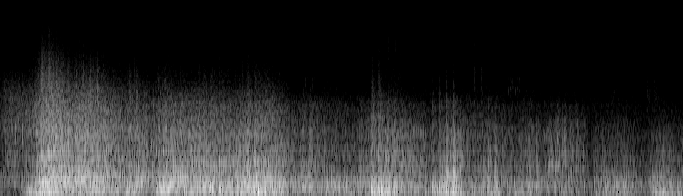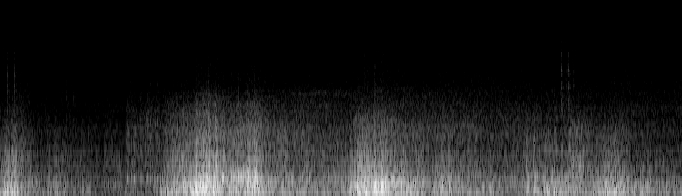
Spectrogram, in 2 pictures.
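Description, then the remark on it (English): Heavy rain pours in a steady, dense roar while deep rolls of thunder rumble underneath, swelling loudly twice near the end. No voices, just the storm. “When it rains heavily and thunderstorms bring lightning, there's often a chill of danger and a feeling that nature is a little more powerful than we give it credit for.”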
